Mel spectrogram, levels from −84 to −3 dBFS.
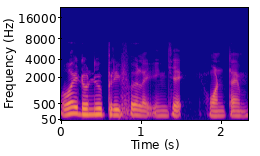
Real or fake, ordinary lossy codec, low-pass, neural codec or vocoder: fake; none; 7.2 kHz; vocoder, 44.1 kHz, 128 mel bands every 256 samples, BigVGAN v2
